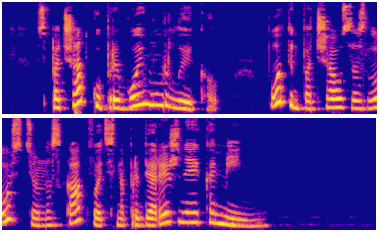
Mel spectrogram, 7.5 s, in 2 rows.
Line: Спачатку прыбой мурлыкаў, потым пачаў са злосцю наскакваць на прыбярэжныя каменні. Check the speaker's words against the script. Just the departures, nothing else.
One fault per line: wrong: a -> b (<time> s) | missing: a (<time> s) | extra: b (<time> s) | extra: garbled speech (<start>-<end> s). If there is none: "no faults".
no faults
